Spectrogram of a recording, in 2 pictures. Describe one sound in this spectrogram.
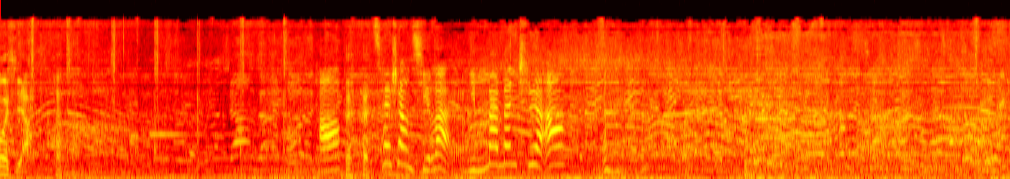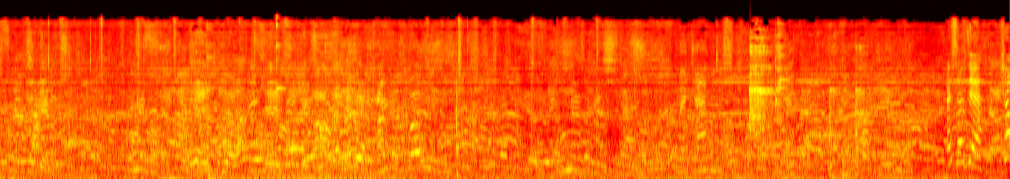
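A crowd of people chatters throughout.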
